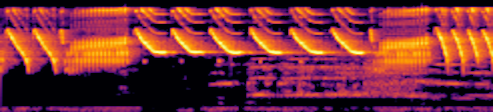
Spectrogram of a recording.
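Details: Canary, said to be a Spanish timbrado, singing in the morning as a training song: ringing, metallic, fast downslurred chips about three per second, broken by buzzy trills and rapid rattling notes.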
